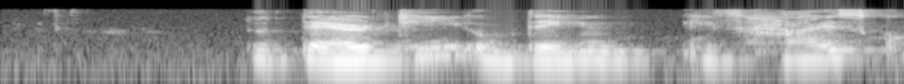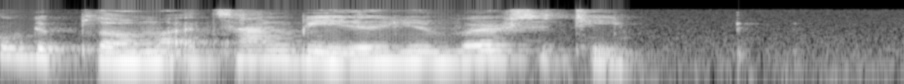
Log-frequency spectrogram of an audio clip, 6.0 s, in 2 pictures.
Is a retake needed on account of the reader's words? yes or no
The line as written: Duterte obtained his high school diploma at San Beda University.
no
